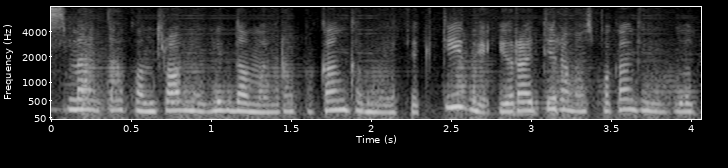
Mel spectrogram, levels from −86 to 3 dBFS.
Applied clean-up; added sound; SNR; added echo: neural separator model SepFormer DNS4.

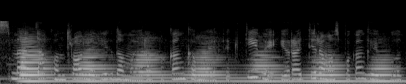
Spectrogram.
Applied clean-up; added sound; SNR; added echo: none; Wind instrument, woodwind instrument; -5 dB; none.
